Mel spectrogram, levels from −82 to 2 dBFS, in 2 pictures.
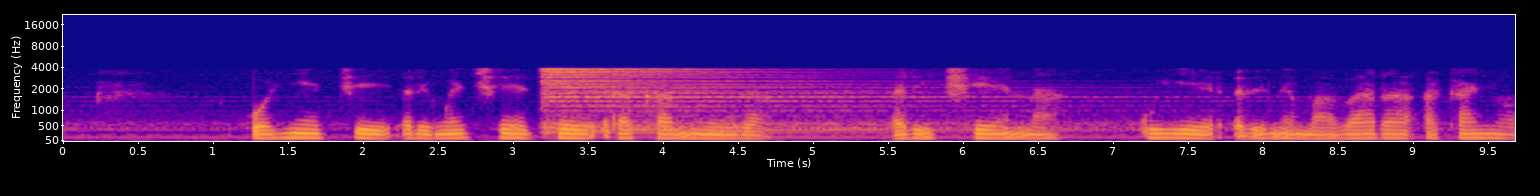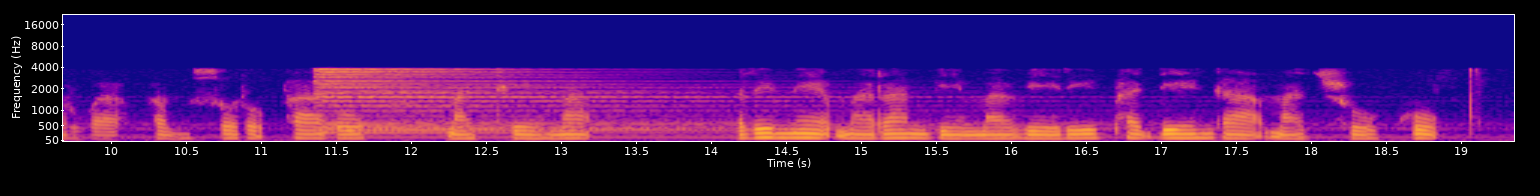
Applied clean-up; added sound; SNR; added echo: none; Gong; 8 dB; none.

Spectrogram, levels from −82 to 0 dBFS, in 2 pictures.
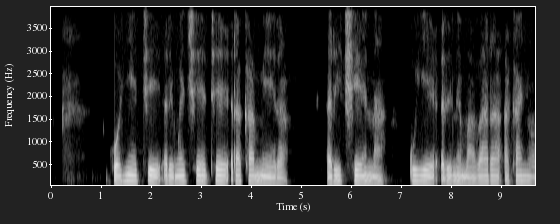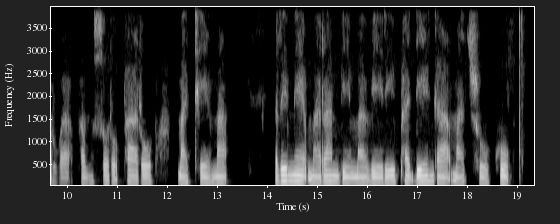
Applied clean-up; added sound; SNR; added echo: none; none; none; none.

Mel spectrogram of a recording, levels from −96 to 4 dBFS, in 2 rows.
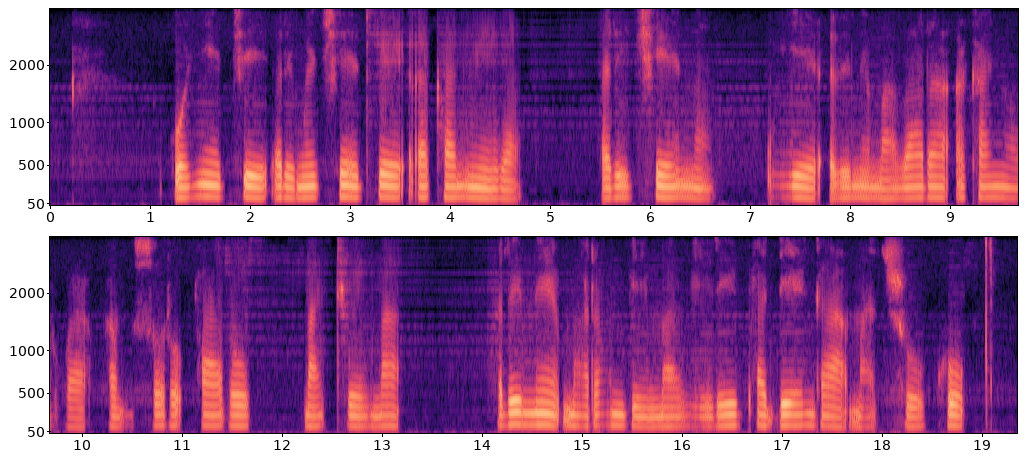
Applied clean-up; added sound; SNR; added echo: neural separator model SepFormer WHAM!.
